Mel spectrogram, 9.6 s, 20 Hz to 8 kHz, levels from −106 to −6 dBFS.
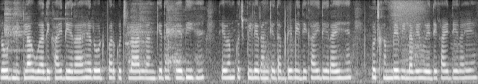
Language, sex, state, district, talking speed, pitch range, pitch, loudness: Hindi, female, Chhattisgarh, Bastar, 220 wpm, 245-255 Hz, 250 Hz, -16 LUFS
